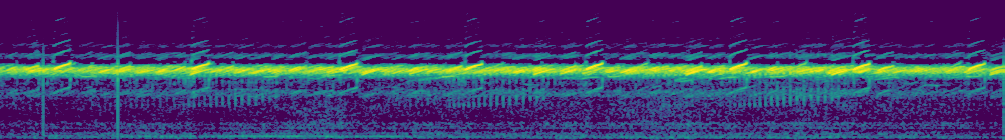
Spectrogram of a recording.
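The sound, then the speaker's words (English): Spring peeper frogs calling in a dense chorus that sounds as the weather warms, a shrill, high continuous peeping with rapid overlapping calls at an even loudness and no voices. “spring peepers should start peeping as soon as the weather warms a little bit. And if they're singing, you can hear them.”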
